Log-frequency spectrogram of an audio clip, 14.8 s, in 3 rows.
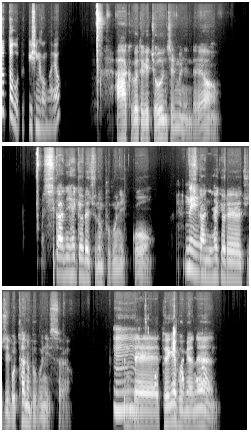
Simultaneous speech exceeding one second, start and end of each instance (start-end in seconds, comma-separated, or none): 12.2-14.0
